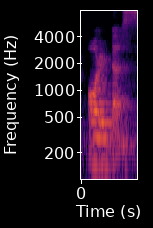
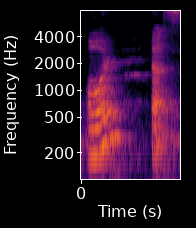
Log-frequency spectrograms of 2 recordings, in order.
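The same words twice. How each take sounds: First: Said in the usual way. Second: Very slow rising alters, each sound stretched; drawn-out word. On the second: Shown as a demonstration. Teacher drawing out the word. (Alters को धीरे-धीरे खींचकर)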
